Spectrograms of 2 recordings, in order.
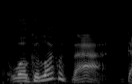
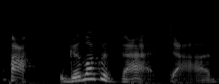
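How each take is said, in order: First: Laid-back surfer voice; surfer dude. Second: Put-on bored teen sneering at dad; apathetic teen. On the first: Shown as a demonstration. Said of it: "he just sounds like a, like a surfer". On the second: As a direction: toss it off like a sulky teen. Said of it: "make him sound like an apathetic teen".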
